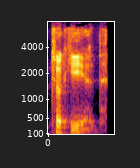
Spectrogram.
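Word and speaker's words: Tukayyid: I will ask Michael, how do you pronounce that word of all words? I do it Tukiad.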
